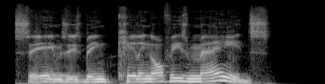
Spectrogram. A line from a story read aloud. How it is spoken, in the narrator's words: he laughed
